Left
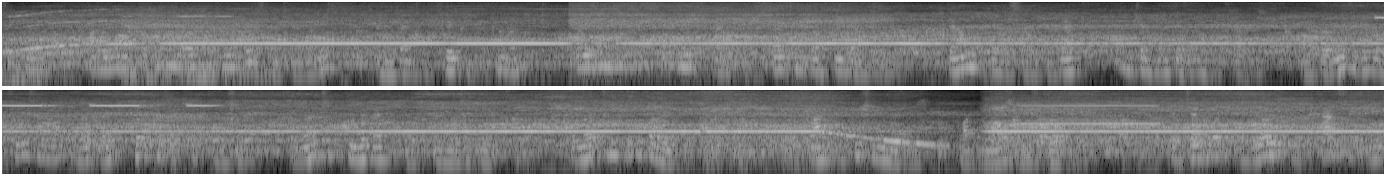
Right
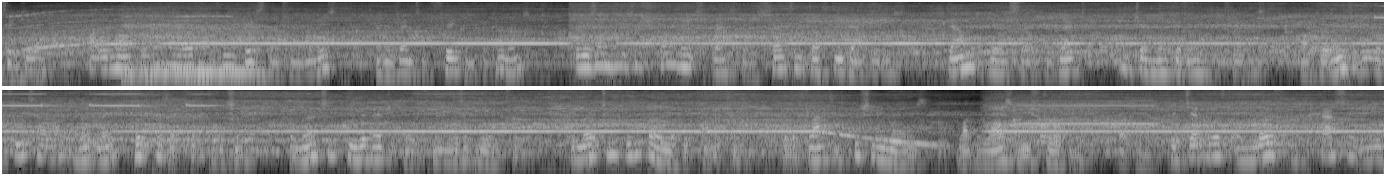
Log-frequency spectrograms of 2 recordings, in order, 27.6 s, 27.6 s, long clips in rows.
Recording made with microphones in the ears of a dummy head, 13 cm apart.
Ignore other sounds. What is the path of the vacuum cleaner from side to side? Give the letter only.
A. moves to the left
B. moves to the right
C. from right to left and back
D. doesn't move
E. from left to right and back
E.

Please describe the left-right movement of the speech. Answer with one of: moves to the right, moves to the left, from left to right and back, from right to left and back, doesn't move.
doesn't move.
